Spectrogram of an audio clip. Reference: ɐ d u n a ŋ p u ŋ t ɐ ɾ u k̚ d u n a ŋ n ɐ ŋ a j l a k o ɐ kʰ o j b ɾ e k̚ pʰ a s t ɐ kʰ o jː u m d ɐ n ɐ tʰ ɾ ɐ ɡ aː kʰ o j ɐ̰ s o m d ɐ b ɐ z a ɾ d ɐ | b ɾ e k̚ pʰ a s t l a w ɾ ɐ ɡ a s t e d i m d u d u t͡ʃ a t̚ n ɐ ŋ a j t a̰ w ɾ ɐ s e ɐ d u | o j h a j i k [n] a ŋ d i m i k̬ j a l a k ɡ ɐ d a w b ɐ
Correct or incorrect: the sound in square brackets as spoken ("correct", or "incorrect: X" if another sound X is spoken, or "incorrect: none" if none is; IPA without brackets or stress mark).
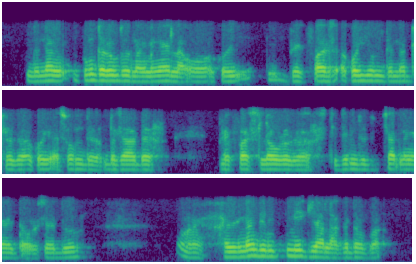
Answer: correct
